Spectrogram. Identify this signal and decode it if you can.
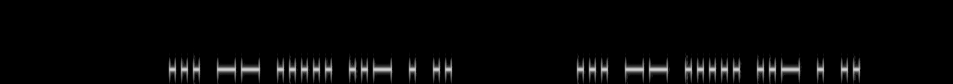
Morse code, heard as a keyed tone, about 20 wpm, 700 Hz. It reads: SM5UEI SM5UEI
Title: DXCC-100 Call Signs - 6 Characters - Repeated 2x - 20wpm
